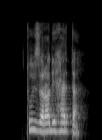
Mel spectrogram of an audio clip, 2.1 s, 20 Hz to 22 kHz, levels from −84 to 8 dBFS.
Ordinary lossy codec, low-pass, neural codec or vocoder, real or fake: Opus, 24 kbps; 19.8 kHz; none; real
